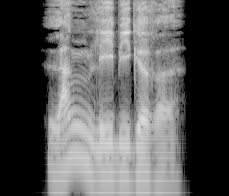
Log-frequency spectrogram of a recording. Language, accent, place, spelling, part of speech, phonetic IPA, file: German, Germany, Berlin, langlebigere, adjective, [ˈlaŋˌleːbɪɡəʁə], De-langlebigere.ogg
- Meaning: inflection of langlebig: 1. strong/mixed nominative/accusative feminine singular comparative degree 2. strong nominative/accusative plural comparative degree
